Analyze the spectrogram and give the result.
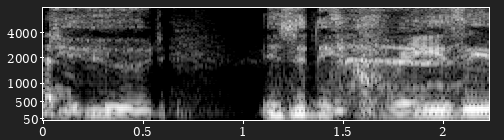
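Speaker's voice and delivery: slow, hushed stage whisper. Retelling how someone half-whispered in your ear: imitating a half-whisper. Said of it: "he tried to whisper in your ear".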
